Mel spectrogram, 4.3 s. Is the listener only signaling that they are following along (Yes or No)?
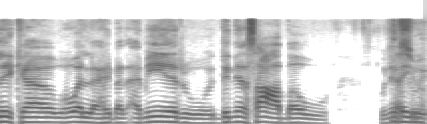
No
